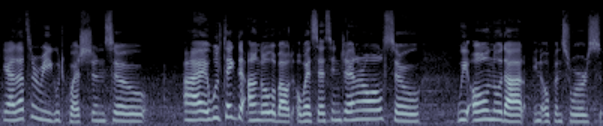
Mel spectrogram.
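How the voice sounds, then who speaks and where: A woman guest at a conference interview, explaining her community work eagerly in quick bursts. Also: a little high, a little hiss or hum. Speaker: software engineer and community guest.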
